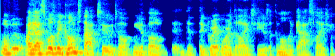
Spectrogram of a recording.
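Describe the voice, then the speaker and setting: With an Irish accent, a medium-pitched man talks at a very fast pace with hardly any pauses. His voice is somewhat breathy, with lively intonation. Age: 60s. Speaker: Traveller advocacy coordinator. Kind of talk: webinar presentation. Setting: video call from a hotel.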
